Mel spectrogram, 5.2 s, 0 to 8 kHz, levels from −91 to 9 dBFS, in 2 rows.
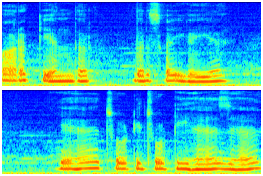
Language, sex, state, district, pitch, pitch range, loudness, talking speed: Hindi, male, Uttar Pradesh, Hamirpur, 190 Hz, 185-205 Hz, -13 LUFS, 115 wpm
